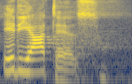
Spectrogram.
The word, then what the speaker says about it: idiotes: It's interesting, the Greek word translated ordinary there is a word pronounced idiotes.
